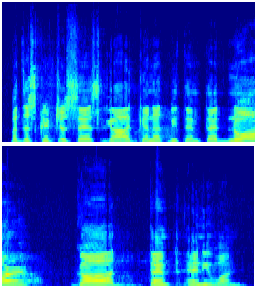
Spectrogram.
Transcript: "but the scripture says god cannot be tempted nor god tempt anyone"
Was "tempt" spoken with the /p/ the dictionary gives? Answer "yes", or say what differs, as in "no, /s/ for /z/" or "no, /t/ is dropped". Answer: yes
